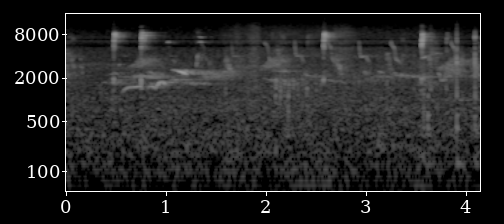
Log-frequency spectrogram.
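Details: One of a couple of hawfinches gives sharp, high, clipped 'tik' notes at irregular intervals of a second or two, with faint thin whistles of other birds and a quiet outdoor background.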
